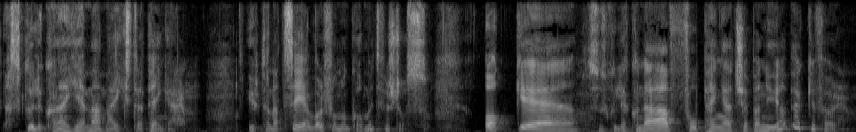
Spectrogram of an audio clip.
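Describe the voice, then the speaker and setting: Man acting a hesitant young sweet-seller, gravelly and husky. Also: fairly high pitch, expressive, a little mellow, heavily acted. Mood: wistful. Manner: hesitant, repeating words. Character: proud, naive young male confectionery seller reminiscing. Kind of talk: intimate audio drama monologue.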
